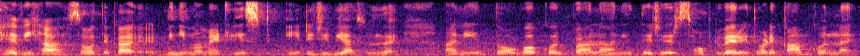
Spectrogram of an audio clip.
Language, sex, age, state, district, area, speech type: Goan Konkani, female, 18-30, Goa, Tiswadi, rural, spontaneous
